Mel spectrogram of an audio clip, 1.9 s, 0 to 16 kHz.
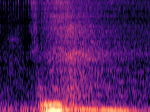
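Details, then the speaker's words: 2010 Nissan Rogue at a police auction, started right up with a jump: short clean rev and smooth return to idle without hesitation or odd noises; engine sounds healthy, normal idle and rev. "She started right up with a jump. Moving it forward and backward."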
